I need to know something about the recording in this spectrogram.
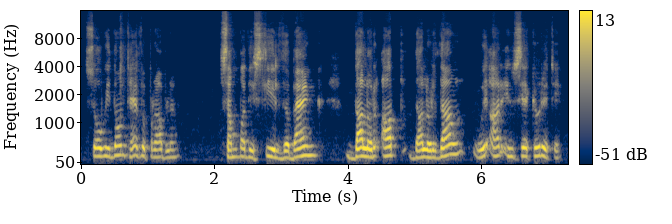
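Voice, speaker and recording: A man's voice: sits high, a little mellow. A man from northern Lebanon with a Lebanese accent, giving a political monologue in broken English with some French phrases.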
